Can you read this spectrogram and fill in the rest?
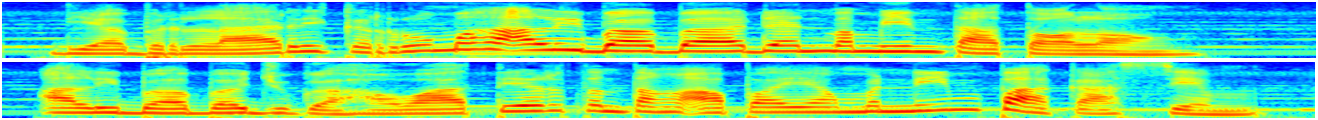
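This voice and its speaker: Female narrator for children's stories, high and lively, faint music underneath. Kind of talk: scripted children's storybook narration. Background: background music.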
